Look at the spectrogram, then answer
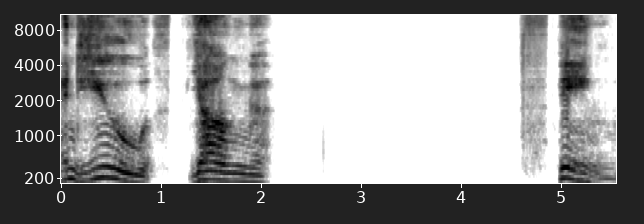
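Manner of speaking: condescending. She asks a young challenger which test to take, speaking disdainfully. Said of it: "She says it with a kind of disdain".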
